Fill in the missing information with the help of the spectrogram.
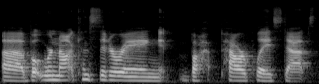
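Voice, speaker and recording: A woman's voice: lowish voice, steady tone, moderate pace, pushed and bright. A woman hosting a hockey trivia quiz on a podcast in casual, conversational talk.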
